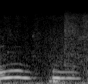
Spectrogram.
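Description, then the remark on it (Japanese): Two low, hollow cooing notes from a dove, each a smooth sustained hoot separated by a short pause, heard alone with no talking. “なんかね鳩じゃないですか鳩鳩なはずですよ”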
